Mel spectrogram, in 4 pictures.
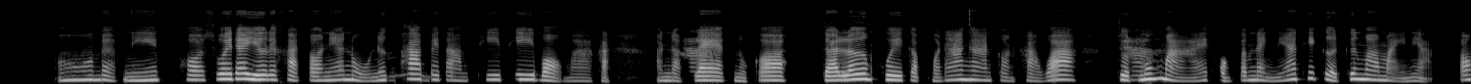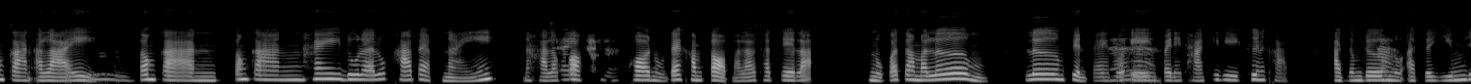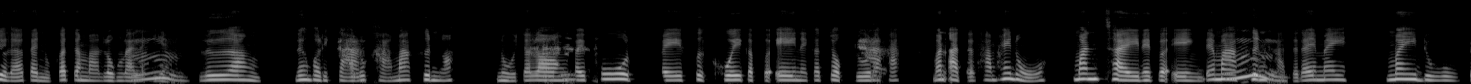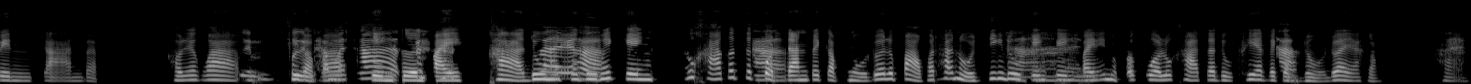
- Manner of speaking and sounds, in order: tapping; other noise; other background noise; chuckle
- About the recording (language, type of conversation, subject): Thai, advice, เมื่อคุณได้เลื่อนตำแหน่งหรือเปลี่ยนหน้าที่ คุณควรรับมือกับความรับผิดชอบใหม่อย่างไร?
